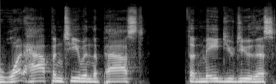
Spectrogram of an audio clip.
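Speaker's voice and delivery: ordinary delivery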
